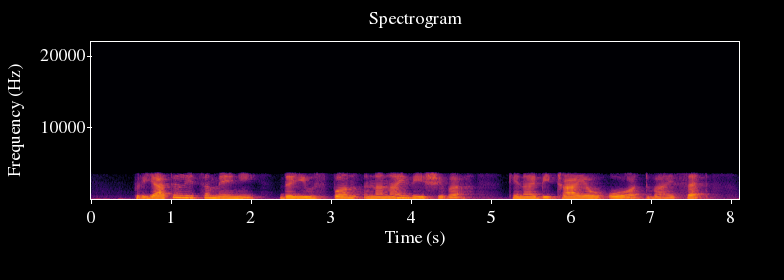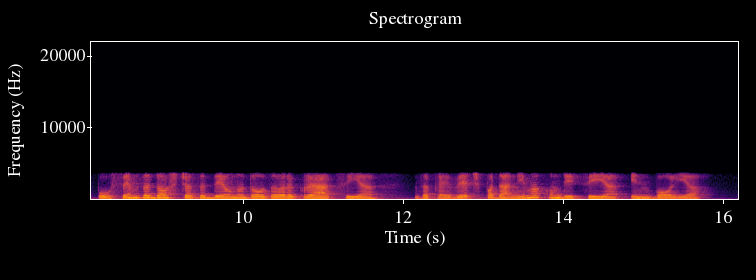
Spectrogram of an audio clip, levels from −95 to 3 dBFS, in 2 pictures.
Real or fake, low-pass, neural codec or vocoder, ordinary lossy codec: fake; 3.6 kHz; codec, 16 kHz, 0.4 kbps, LongCat-Audio-Codec; none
